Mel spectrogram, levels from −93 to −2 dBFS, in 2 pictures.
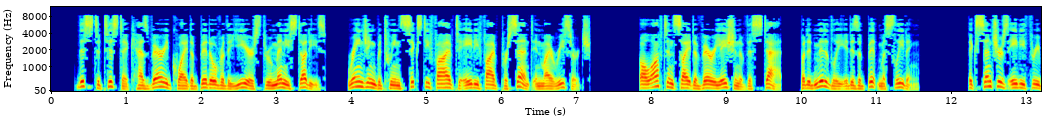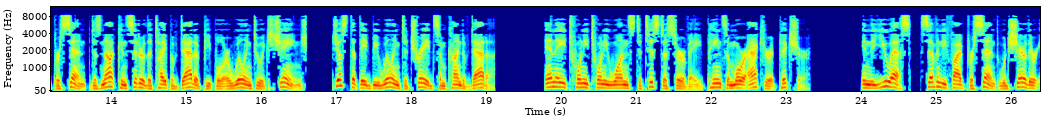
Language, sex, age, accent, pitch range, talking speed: English, male, 30-49, American, 110-160 Hz, 175 wpm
